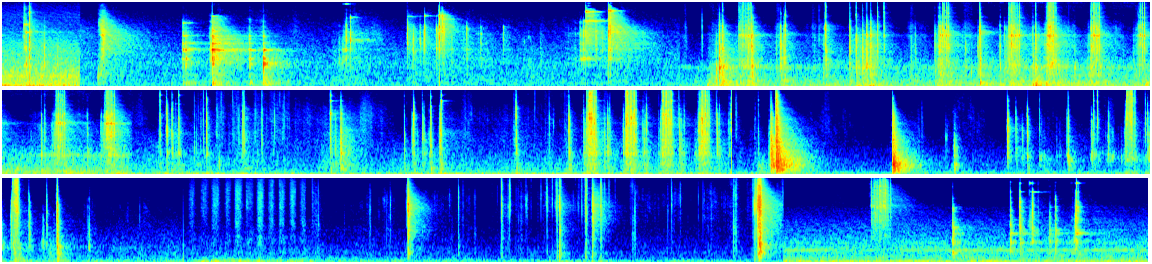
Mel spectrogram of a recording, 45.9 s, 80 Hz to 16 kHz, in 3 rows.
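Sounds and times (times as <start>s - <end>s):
hand tools clicking on metal: 9.1s - 19.0s, 22.1s - 25.5s, 28.7s - 31.9s, 43.3s - 45.2s.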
